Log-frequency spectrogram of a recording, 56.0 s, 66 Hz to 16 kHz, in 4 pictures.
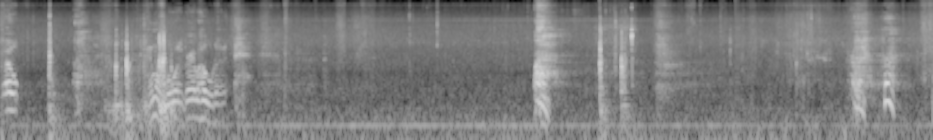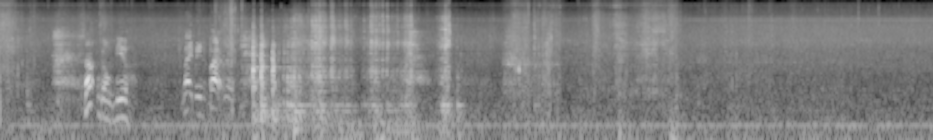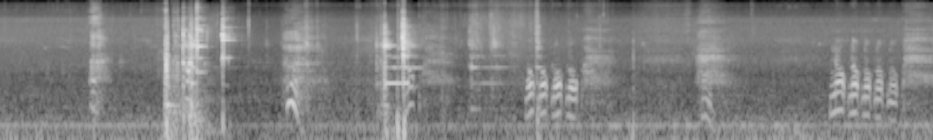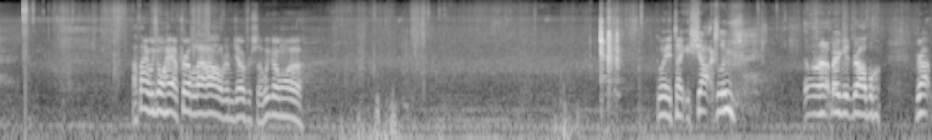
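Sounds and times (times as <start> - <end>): steady low hum: 0.0 - 55.9
man grunting with effort: 8.0 - 8.6, 12.7 - 13.7, 29.3 - 29.8, 32.2 - 32.9
metal clinks: 30.6 - 31.7, 33.6 - 35.7
wrench and socket clanking: 33.6 - 35.6.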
